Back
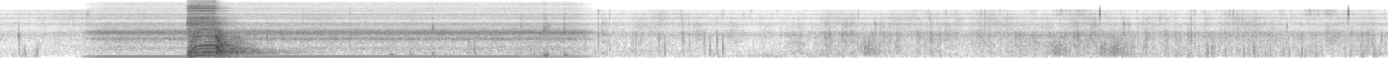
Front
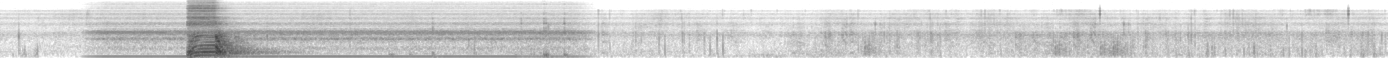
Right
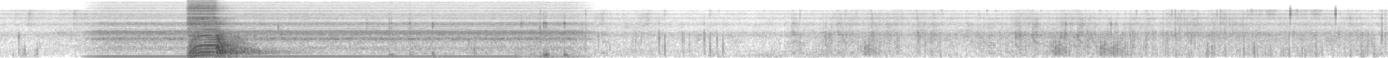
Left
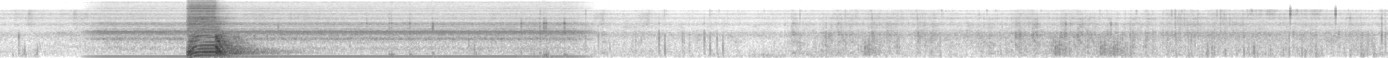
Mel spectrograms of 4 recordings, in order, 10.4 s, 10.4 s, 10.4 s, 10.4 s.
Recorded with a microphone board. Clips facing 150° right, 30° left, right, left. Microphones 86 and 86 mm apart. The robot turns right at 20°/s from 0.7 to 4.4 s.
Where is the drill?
85° left, 2.0 m; by 1.8 s 90° left, 2.0 m.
